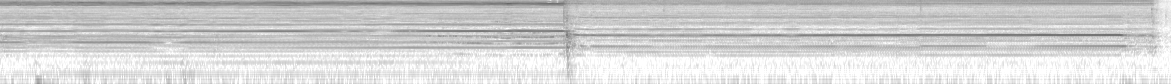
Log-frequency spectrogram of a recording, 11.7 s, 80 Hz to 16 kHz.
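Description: A custom power trim and tilt unit on a 30 hp outboard motor runs as a steady electric motor whine with a buzzing hum, shifting pitch abruptly midway as it changes direction, continuous and close.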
